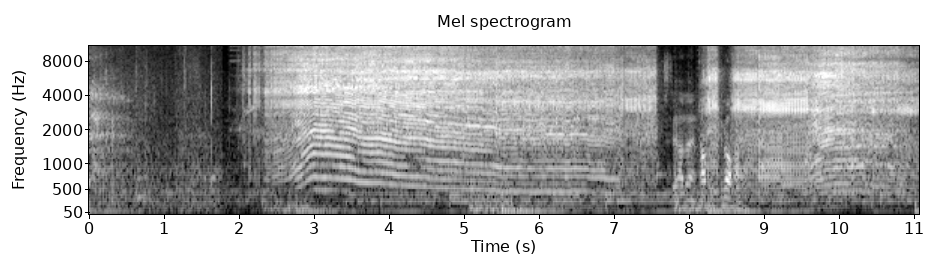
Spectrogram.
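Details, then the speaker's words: Surgical bone saw during right total hip replacement in a 42-year-old man with congenital hip dysplasia: loud high-pitched whine that bogs down and drops in pitch under load, with a brief break, cutting extremely hard bone. "Die Sägeschnitte bei Herrn Hahn waren besonders schwierig, weil er wirklich gerade an der Stelle, wo wir sägen müssen, einen extrem harten Knochen hat. Und das Sägeblatt war wirklich überfordert."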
